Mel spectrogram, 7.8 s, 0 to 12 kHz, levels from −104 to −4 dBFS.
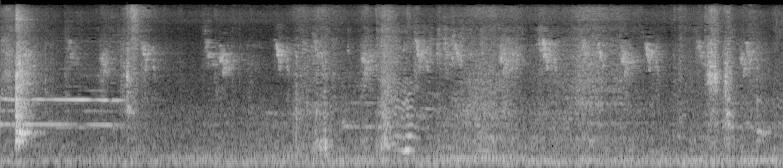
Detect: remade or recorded recorded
